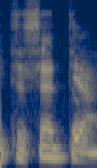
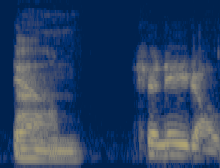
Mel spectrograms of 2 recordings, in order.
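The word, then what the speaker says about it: Tsienneto: Yeah, I think that's pronounced Chinito. Okay, Chinino then. Chinino. Yeah, it's got an odd pronunciation. Yes. It's spelled with a T-I-S. You almost want to say Ticento, but... Chinito.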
